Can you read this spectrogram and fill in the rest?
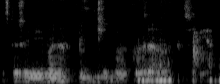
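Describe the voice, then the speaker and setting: Dark-voiced man tutoring math, echoey room. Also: mid-range voice, level tone, dull audio. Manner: thinks aloud, self-correcting, slow and patient. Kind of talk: live online tutoring, working problems step by step. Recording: echoey room, faint noise.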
